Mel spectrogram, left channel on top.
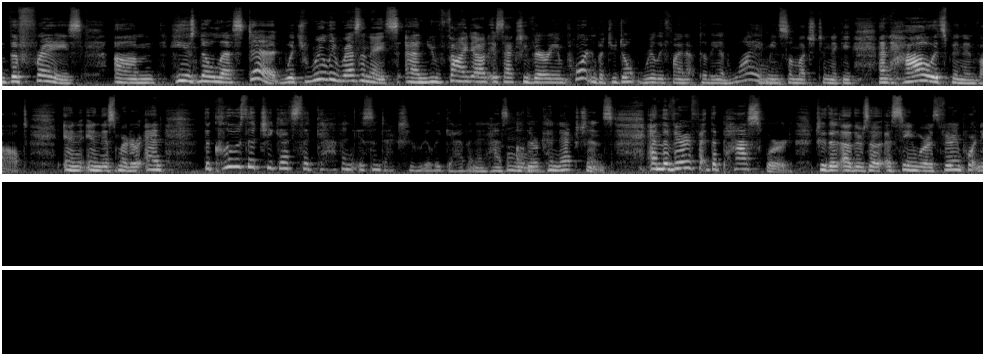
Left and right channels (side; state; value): right; silent; digital silence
